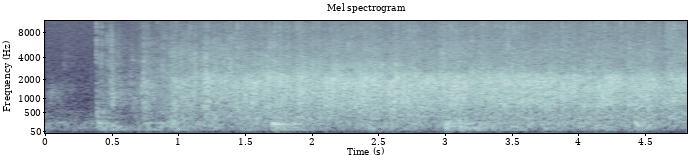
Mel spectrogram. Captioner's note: audience applauding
